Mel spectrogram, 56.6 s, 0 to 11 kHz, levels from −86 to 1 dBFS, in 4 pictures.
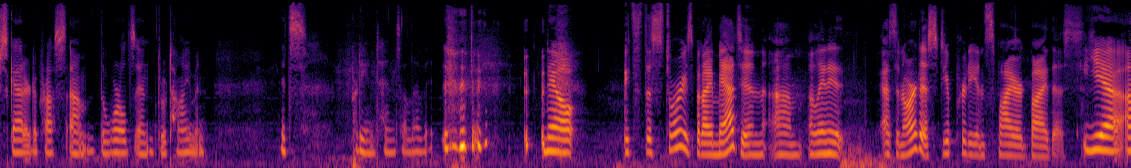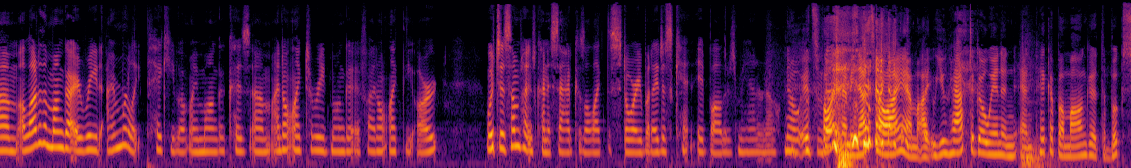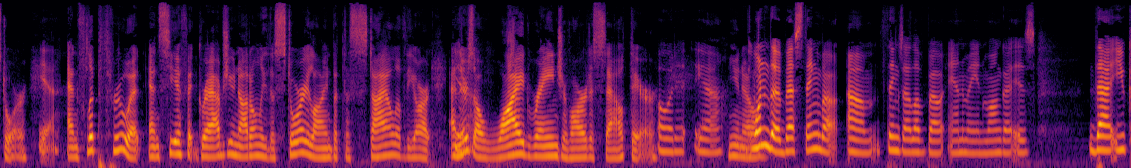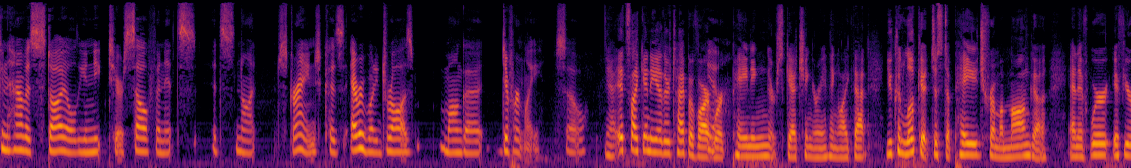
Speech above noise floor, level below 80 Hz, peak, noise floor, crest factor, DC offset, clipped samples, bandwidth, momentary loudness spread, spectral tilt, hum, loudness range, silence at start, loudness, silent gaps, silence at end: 35 dB; -42 dBFS; 0 dBFS; -57 dBFS; 22 dB; under 0.1%; under 0.1%; 11 kHz; 14 LU; -5 dB/octave; none; 10 LU; 0 s; -23 LUFS; none; 0 s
